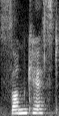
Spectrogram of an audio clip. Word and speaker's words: sun-kissed: lovely so pronunciation tip it is important to stress Sun not kissed if you say sun kissed it just almost sounds like a totally different word or a totally different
